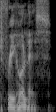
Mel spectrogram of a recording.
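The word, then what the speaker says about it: frijoles: The last dish, and one that is never omitted from dinner or supper, is foles, pronounced friolis, consists of beans, brown ones, with a sort of gravy over them.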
